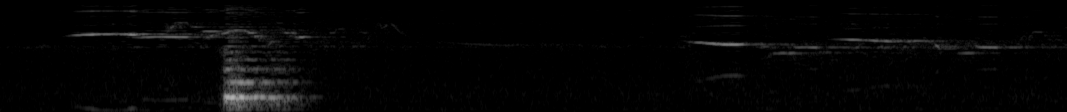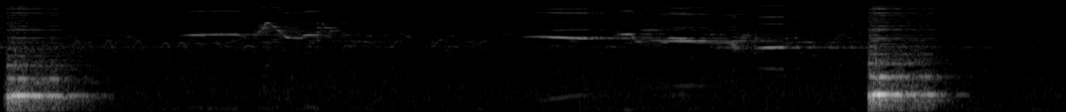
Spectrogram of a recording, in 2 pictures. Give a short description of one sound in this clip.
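A short chime sounds each time a letter is entered.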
